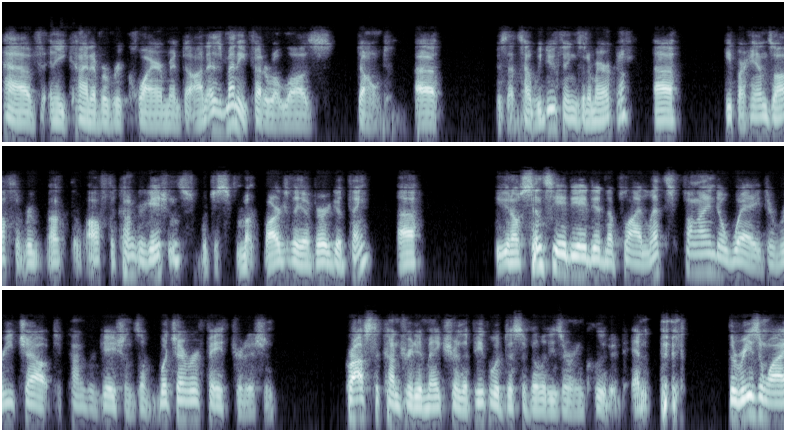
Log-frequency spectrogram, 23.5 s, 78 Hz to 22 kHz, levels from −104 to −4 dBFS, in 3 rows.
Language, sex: English, male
